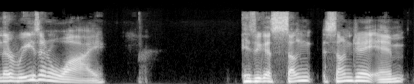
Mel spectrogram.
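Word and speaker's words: Sungjae Im: I don't even know how to say it. Sung Im? Sung Young Im? – Sung Jae Im.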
